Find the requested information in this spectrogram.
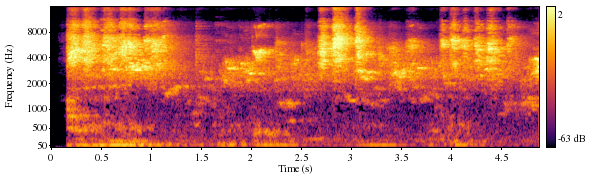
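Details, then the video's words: Budgerigars in a flock chirping at morning feeding time, a dense, continuous chatter of high, scratchy twitters and warbles with loud bursts around the first and third seconds. "Budgies Morning Food And Chirping Sounds"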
